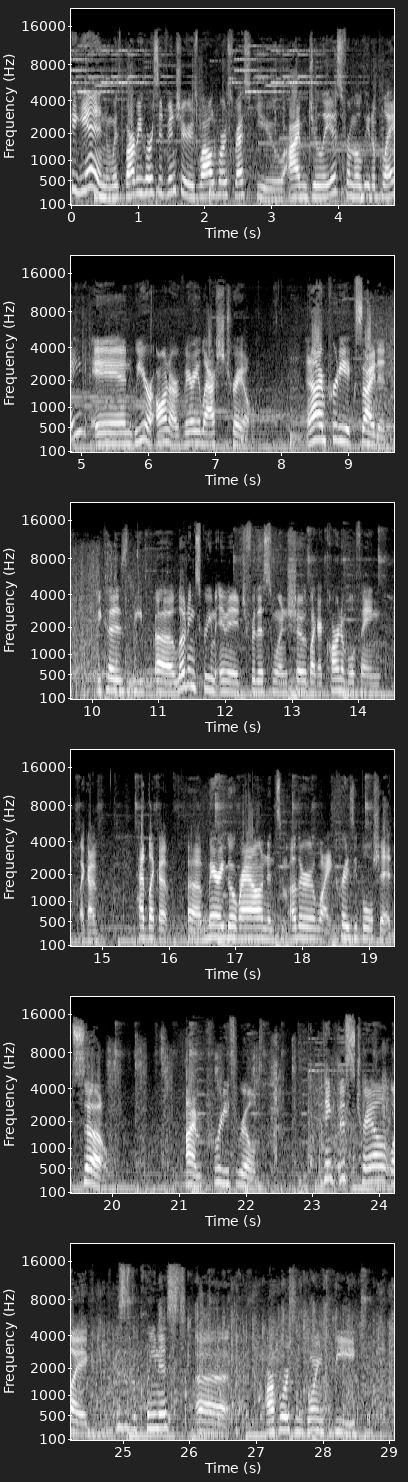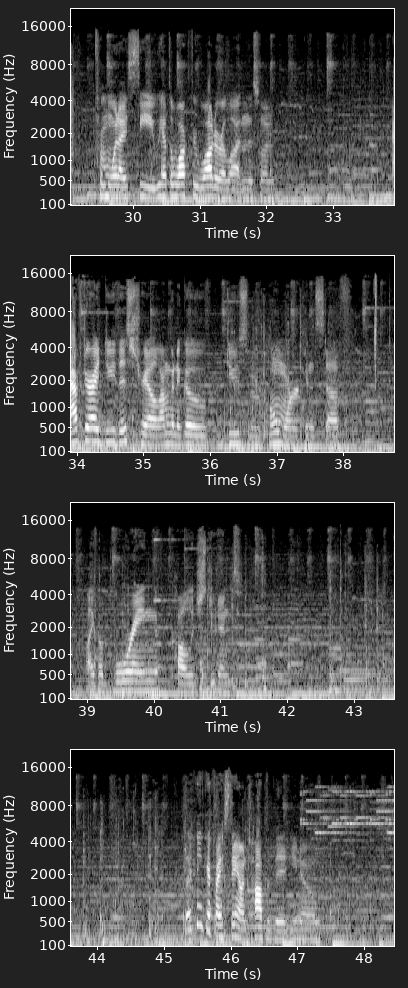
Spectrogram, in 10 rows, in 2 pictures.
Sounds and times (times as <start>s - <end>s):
Speech: 0.0s - 7.6s, 8.4s - 15.0s, 15.6s - 20.0s, 21.1s - 22.2s, 23.1s - 26.6s, 27.2s - 28.6s, 29.5s - 32.1s, 33.9s - 38.0s, 39.0s - 41.3s, 45.3s - 47.4s
Music: 0.0s - 48.4s.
